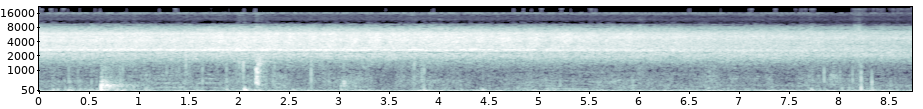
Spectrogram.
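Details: Crickets in a dense, unbroken chorus: a steady high hiss that holds nearly level throughout, with a few faint low knocks underneath.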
